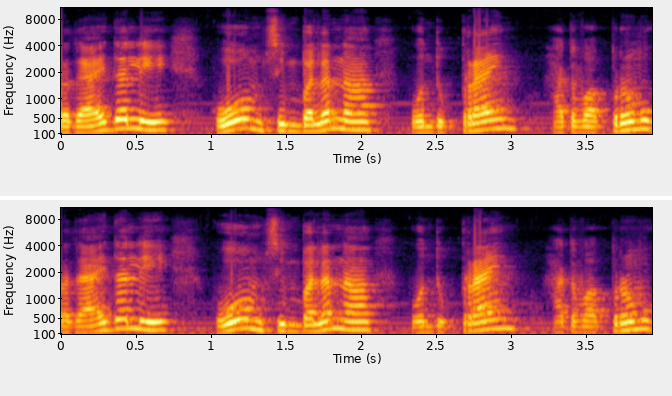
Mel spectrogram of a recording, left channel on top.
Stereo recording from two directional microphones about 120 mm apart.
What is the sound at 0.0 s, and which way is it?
Speech, 30° left (ahead or behind).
